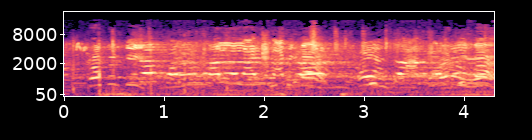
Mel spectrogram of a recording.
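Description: Children playing: several high-pitched young voices talking and calling out over one another.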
